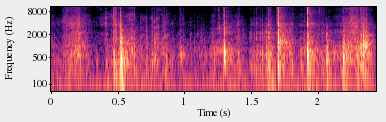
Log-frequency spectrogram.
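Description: Small cardboard box being opened by hand, its paperboard flaps and inner tray rustling and scraping. A few sharp snaps come through, the loudest about half a second in and twice near the end.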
